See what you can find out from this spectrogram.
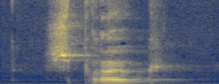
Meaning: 1. proverb, adage, saying 2. sentence 3. conjuration, incantation 4. spell
- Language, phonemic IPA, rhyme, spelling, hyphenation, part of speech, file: Dutch, /sprøːk/, -øːk, spreuk, spreuk, noun, Nl-spreuk.ogg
